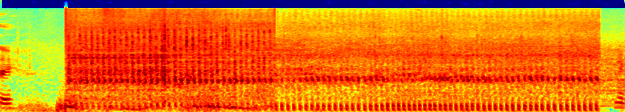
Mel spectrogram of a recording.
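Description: Dirt bike engine running, with a fast, even firing pulse that starts abruptly about half a second in.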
